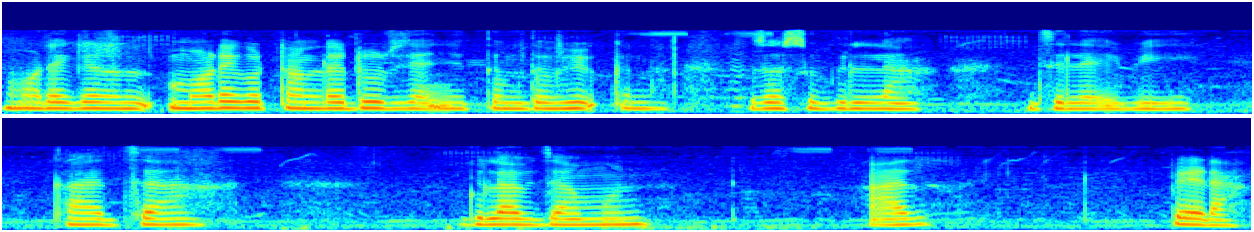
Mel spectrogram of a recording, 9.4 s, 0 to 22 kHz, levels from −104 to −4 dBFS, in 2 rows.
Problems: none marked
